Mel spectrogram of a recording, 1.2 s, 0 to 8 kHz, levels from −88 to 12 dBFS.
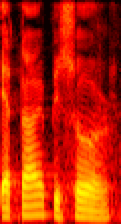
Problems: none marked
